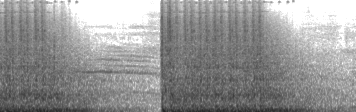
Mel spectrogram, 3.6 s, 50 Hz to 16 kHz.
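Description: KS1 rifle fire in the shooter game Gray Zone Warfare comes as dense, loud bursts of rapid shots. One sustained volley fades, stops sharply, then a second long burst follows.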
